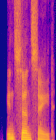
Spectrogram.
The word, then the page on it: insensate: American English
